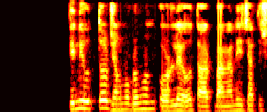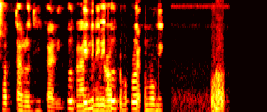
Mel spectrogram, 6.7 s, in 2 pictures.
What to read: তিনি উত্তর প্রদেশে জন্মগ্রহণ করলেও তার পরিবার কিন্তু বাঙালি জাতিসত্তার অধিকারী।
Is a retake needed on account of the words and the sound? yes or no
yes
